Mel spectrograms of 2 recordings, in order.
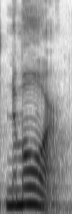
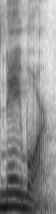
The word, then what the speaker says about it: Namor: All right, number 9, Namor. Now, that's how he pronounces his name, although sometimes in the comics it's Namor.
